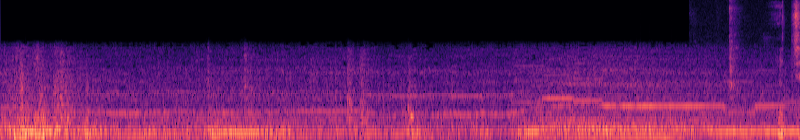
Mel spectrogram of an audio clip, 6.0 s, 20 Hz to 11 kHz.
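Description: Engine of a Doosan 4.5-ton forklift running as the forklift creeps in reverse, with the revs rising about four seconds in.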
